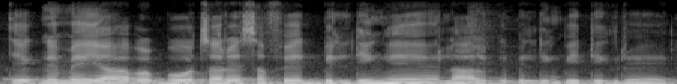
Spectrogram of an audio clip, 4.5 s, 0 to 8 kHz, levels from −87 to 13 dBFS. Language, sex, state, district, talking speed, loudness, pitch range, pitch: Hindi, male, Meghalaya, West Garo Hills, 200 wpm, -14 LUFS, 120-140 Hz, 125 Hz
